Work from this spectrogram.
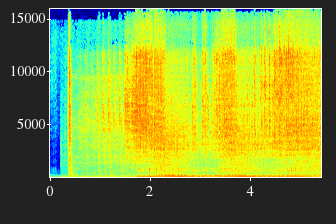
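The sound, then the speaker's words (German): A Volkswagen Type 2 (VW Bulli) van's 25-horsepower engine starts with a sharp clunk, then settles into a steady, rumbling run that grows louder and holds a constant drone. “Der Sound ist unverkennbar, die Leistung war bescheiden. Ganze 25 PS hatte der Lastesel des Wirtschaftswunders, der VW Bulli, als er heute vor 60 Jahren das erste Mal auf die Straße rollte.”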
